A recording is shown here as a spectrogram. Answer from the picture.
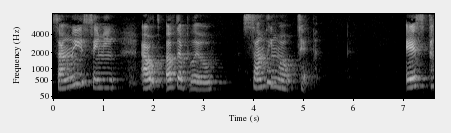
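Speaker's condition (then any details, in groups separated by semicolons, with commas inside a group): Cerebral palsy; affects muscles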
